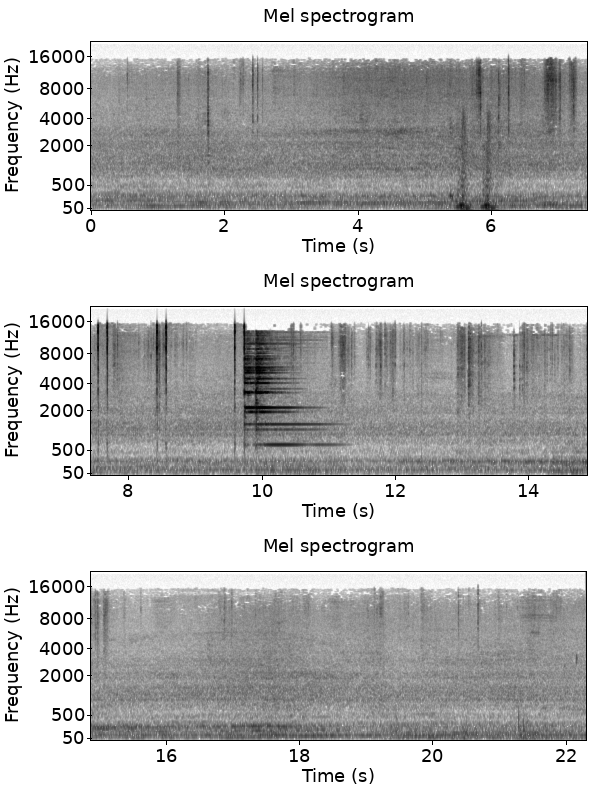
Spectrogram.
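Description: A wire-mesh bird cage trap being handled and set: scattered small clicks, two dull knocks about five seconds in, and a short metallic ring about ten seconds in that dies away over a second or so, over a steady low rumble.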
